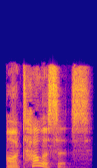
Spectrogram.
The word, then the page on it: autolysis: British English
